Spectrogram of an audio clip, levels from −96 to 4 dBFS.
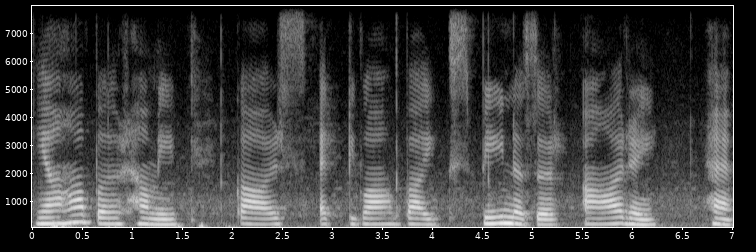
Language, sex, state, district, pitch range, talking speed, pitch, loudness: Hindi, female, Punjab, Fazilka, 195-215 Hz, 95 wpm, 200 Hz, -13 LUFS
